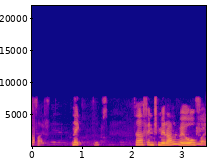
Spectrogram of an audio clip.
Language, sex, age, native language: Icelandic, male, 8, Icelandic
